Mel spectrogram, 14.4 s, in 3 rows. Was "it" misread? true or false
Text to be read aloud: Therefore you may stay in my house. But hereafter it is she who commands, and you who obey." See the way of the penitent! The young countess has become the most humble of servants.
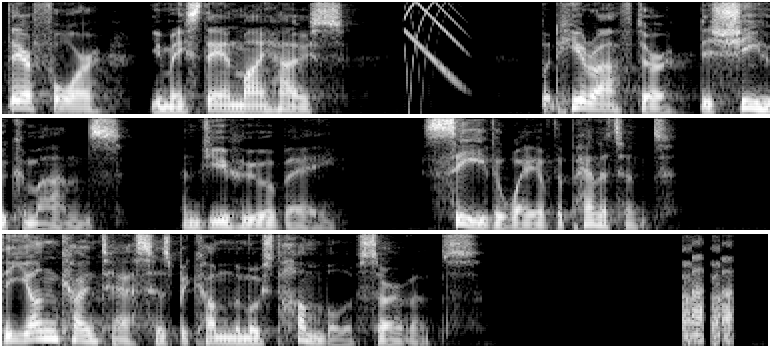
true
